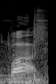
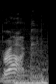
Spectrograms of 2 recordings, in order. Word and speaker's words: Bock: That's Lieutenant Brock. Lieutenant Brock, right? yeah. That's a little inside thing. Some people getting his name wrong, but that's all right. It's Lieutenant Bock. No R, just right. Bock.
